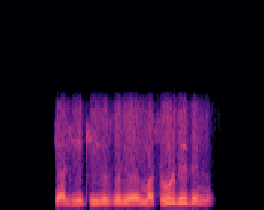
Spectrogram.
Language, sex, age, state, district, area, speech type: Hindi, male, 45-60, Uttar Pradesh, Pratapgarh, rural, conversation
